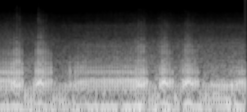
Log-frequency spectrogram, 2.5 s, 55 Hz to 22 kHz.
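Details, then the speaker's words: 2009 Suzuki DRZ400SM supermoto, around 35–40K miles, first ride back after fix-up: deep single-cylinder thump pulling evenly while riding, visor up, with some wind rush; engine runs smooth and sounds dialed; normal engine running. "But she's smooth. I don't remember her being this smooth."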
